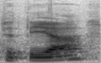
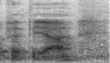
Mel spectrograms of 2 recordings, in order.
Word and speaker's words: Pythia: us multiple times that her name is pronounced pithia and everyone calls her pythia and i think it's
